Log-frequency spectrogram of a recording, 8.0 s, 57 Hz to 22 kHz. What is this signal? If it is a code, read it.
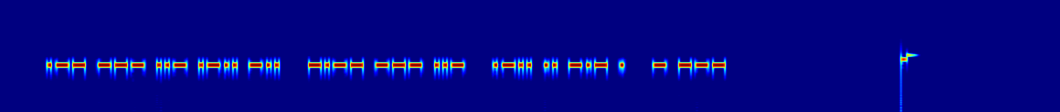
Morse code, heard as a keyed tone, about 38 wpm, 700 Hz. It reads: WOULD YOU LIKE TO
